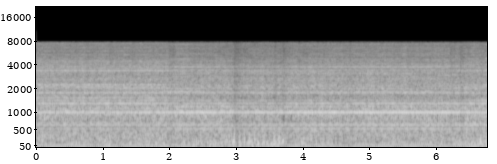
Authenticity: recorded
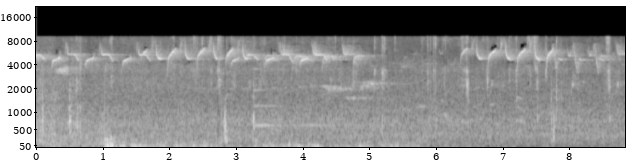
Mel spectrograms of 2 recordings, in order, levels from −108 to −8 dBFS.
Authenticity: recorded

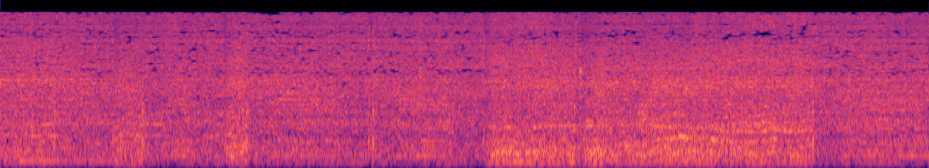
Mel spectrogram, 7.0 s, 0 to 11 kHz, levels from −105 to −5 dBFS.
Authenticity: recorded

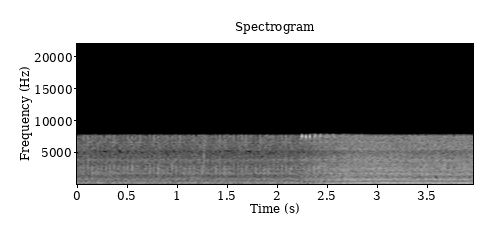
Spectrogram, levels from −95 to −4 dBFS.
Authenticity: recorded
